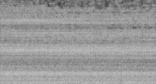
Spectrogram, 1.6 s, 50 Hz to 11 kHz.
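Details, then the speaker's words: 1995 Johnson/Evinrude J130TLEOA outboard on a 1979 Mako 20 run from a 12 V battery, after topping up trim fluid and bleeding air: steady, even electric motor hum, no sputtering; normal tilt/trim pump operation. "Run it all the way back down. Yeah, sounds great now."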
